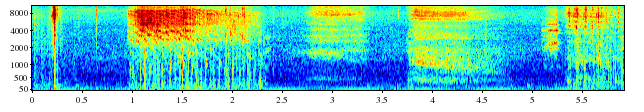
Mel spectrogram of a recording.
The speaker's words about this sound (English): we're going to hit this purple mimosa. If you hear it bubbling or you hear me cough, grow up, be an adult. It's marijuana.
